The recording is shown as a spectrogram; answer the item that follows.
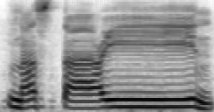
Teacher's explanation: সিনটা চিকন করে আইনটা উচ্চারণের সময় গলার মধ্যে চাপ দিয়ে পড়লে আইনটা সহি উচ্চারণ হয়। তাহলে নাস্তাইন।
